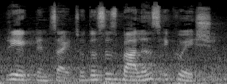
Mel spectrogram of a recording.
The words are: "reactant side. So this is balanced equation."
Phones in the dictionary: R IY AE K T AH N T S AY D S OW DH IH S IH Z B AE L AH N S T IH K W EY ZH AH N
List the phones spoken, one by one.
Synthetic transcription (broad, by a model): R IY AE K T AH N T S AY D S OW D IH S IH Z B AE L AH N S IH K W EY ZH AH N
